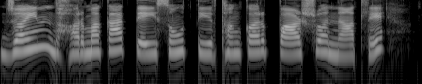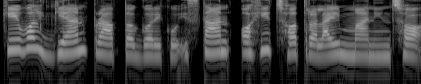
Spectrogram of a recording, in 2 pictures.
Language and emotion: Nepali, neutral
